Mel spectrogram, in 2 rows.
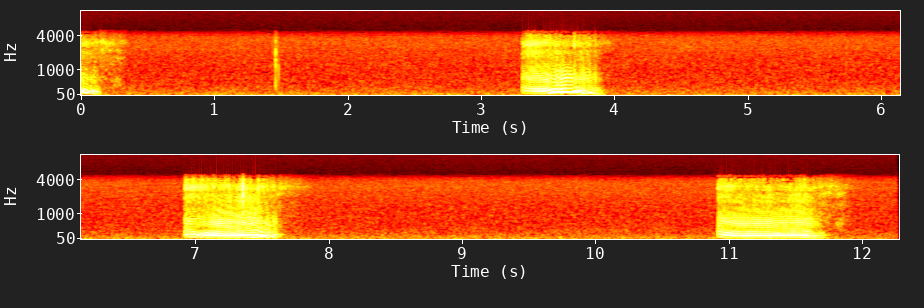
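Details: Sleeping cat snoring softly and rhythmically, about 16 breaths a minute, in a quiet room.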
